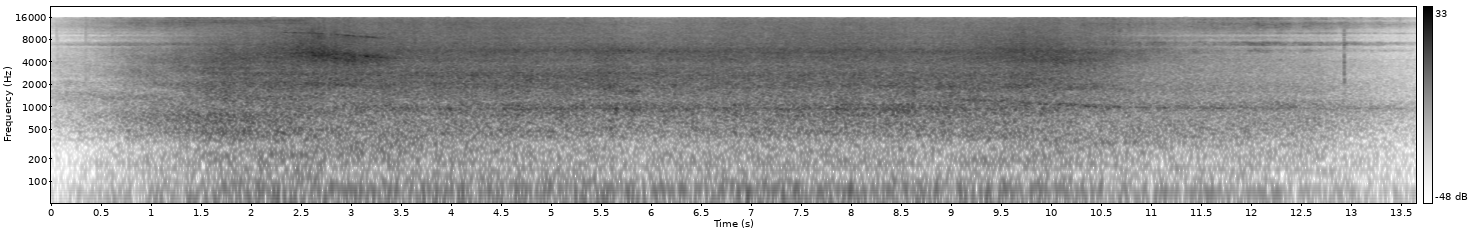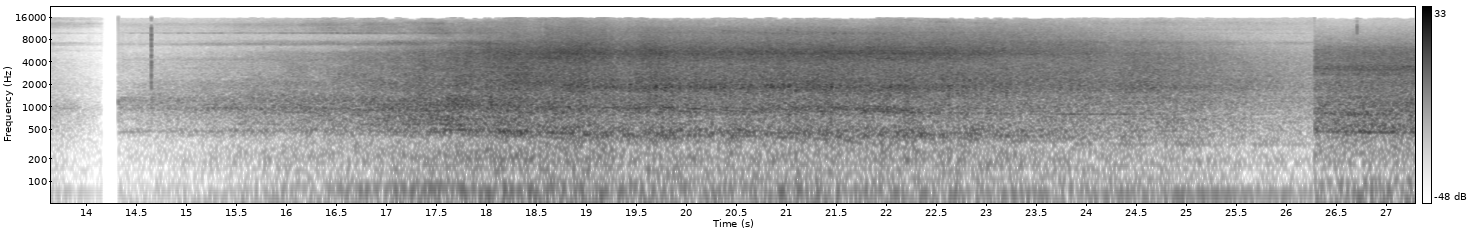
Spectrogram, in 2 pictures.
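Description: Trains passing on a railway line, each swelling to a steady loud rumble with a high whine over it and then fading away. The first pass cuts off abruptly about halfway through. A second train then rises and fades, and a fresh train sound cuts in sharply near the end.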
